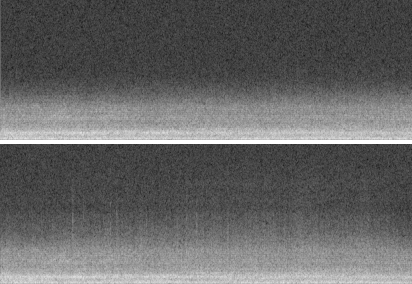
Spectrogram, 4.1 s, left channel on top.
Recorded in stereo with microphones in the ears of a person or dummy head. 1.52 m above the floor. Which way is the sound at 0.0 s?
5° left (ahead or behind).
